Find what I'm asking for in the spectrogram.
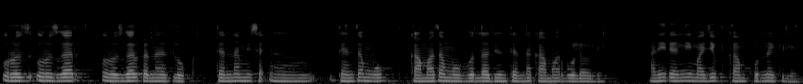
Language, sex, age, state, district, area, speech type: Marathi, male, 30-45, Maharashtra, Akola, urban, spontaneous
